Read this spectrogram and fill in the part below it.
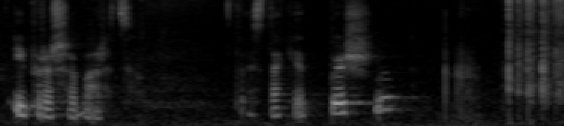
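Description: A young woman speaks softly and closely into a microphone.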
